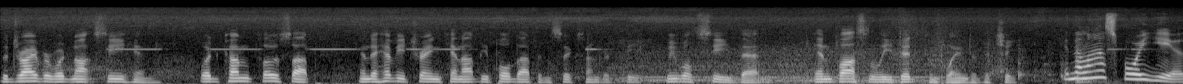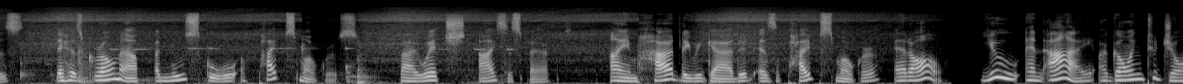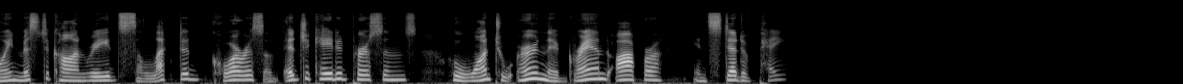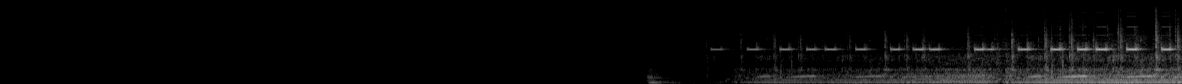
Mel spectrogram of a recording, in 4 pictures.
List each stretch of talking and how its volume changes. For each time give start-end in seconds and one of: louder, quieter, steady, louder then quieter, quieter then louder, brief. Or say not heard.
0.0-31.5 steady.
